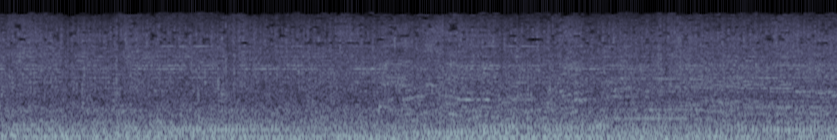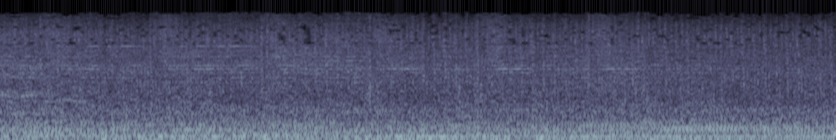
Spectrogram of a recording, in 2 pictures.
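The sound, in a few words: airplane flying, from video game The Crew Motorfest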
